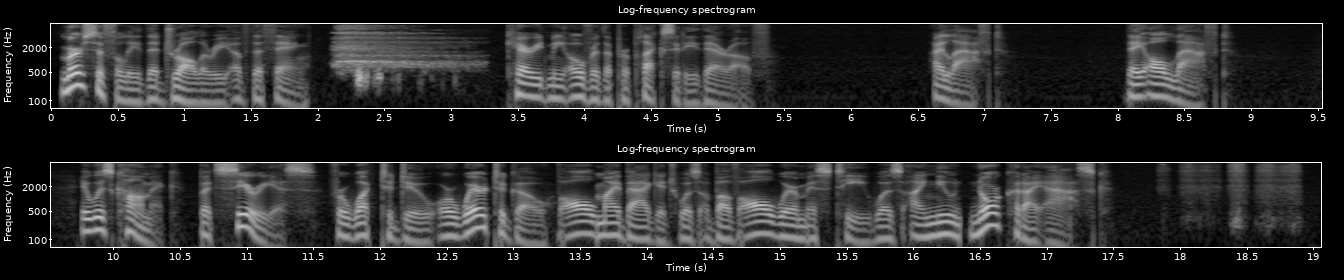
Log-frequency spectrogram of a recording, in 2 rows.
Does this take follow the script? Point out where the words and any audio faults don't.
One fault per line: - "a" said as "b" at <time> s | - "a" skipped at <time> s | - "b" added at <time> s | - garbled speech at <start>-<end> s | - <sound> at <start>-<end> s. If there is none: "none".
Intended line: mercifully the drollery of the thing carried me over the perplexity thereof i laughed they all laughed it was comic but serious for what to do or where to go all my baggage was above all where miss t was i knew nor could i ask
- sigh at 2.1-3.3 s
- sniff at 17.8-18.9 s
